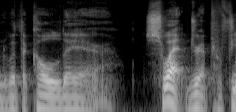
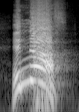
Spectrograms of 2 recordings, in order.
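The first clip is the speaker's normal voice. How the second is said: loud, much higher command; commanding shout; 18 dB louder than usual. Acted. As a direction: bellow the order. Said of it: "Tor commanded".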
